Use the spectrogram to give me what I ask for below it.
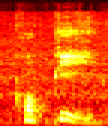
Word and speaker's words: copii: So, children, as in plural, is pronounced copii. For copy, it's pronounced copy.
